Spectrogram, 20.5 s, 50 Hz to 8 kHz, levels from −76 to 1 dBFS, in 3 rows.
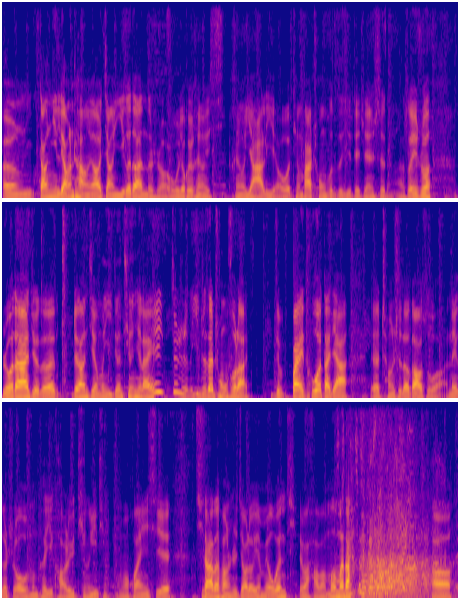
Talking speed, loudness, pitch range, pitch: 325 characters per minute, -23 LUFS, 110-150 Hz, 120 Hz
